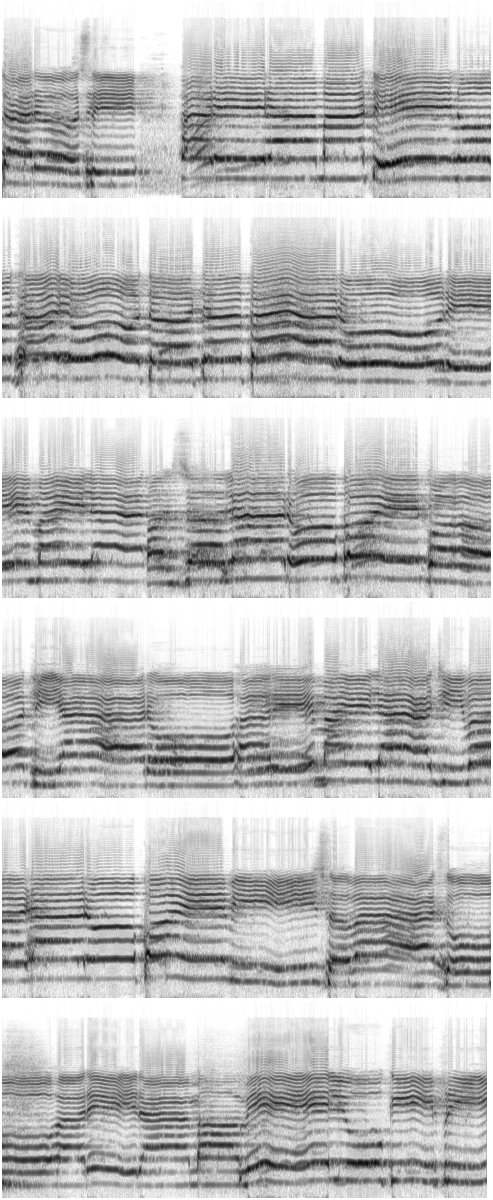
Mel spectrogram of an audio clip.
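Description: A small group of women singing a Gujarati Hindu kirtan (bhajan) together in unison, with a short pause between lines about a second and a half in.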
